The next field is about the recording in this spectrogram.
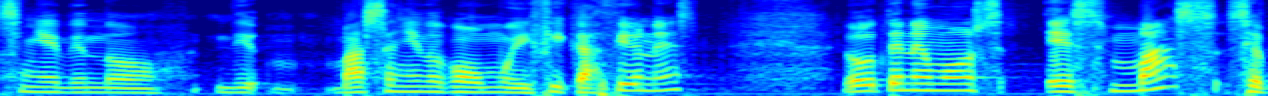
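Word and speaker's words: SMACSS: vas añadiendo vas teniendo como modificaciones luego tenemos es más se pronuncia así él lo leído en la documentación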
